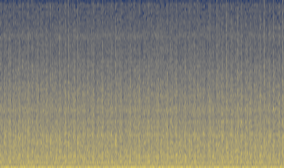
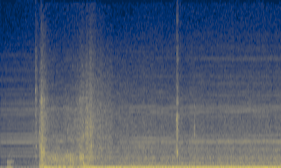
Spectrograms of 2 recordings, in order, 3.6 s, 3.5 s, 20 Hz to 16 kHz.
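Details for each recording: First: 1979 Ford F150 351M V8 idling with an uneven, stumbling miss; two spark plug wires may have been swapped, corrected by rechecking the firing order. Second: 1979 Ford F150 351M V8 in neutral fires up quickly and settles into a steady, even, deep idle after a miss was fixed by straightening the plug wires in the firing order; now running on all 8.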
